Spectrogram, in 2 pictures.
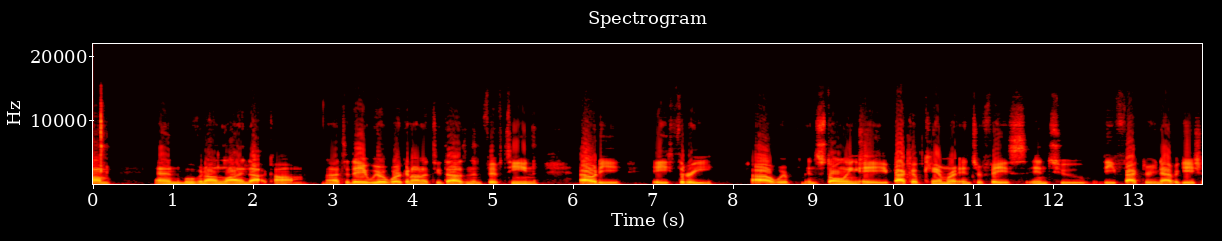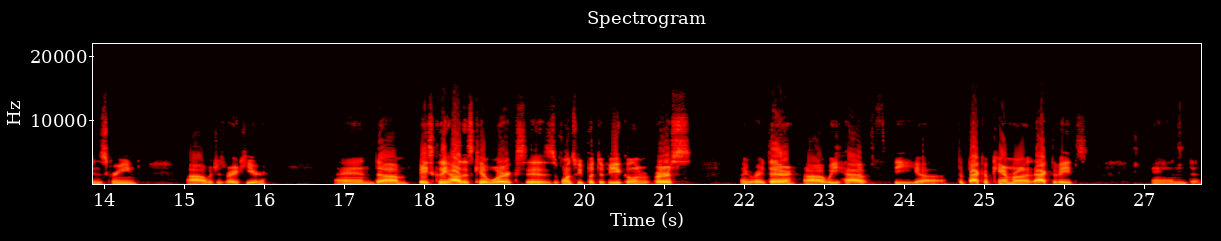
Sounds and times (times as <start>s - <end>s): Speech: 0.0s - 0.2s, 0.8s - 16.1s, 16.9s - 21.4s, 22.0s - 26.3s, 27.1s - 27.7s.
